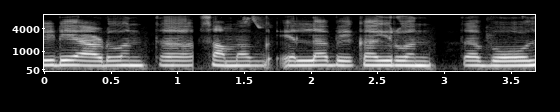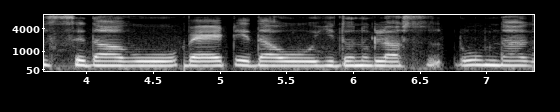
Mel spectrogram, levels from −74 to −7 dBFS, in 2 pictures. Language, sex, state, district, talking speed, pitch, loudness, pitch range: Kannada, female, Karnataka, Belgaum, 115 wpm, 205 Hz, -15 LUFS, 200-210 Hz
